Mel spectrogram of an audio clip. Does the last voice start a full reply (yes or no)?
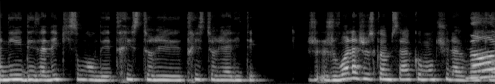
yes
